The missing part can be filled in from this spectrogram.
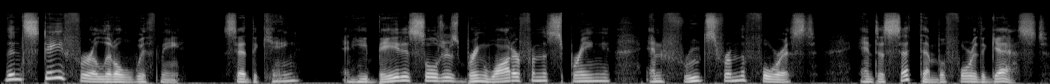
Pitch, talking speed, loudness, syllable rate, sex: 145 Hz, 185 wpm, -20 LUFS, 4.2 syllables/s, male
